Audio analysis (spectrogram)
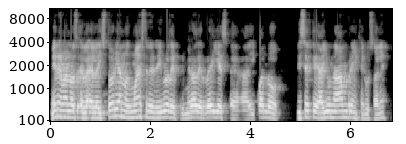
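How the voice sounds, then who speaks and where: A Mexican pastor, a man, leads his congregation through a sermon, calling them brothers and pushing them with rhetorical questions. His voice sits high. The recording is muffled and lo-fi, as if captured inside a church. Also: fairly even intonation, moderate pace.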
